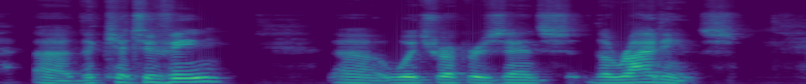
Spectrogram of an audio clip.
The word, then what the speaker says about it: Ketuvim: then you have the the ch or really pronounced like a k uh the ketuvim uh which represents the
